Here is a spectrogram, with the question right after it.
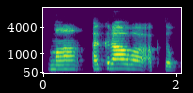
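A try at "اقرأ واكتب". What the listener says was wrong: زیر کے ساتھ، اقرا کسرا۔ وہ اکتب نہیں، وقتب، کاف پر جزم، وہ حمزہ نہیں پڑھا جائے گا بیچ کا،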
